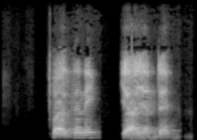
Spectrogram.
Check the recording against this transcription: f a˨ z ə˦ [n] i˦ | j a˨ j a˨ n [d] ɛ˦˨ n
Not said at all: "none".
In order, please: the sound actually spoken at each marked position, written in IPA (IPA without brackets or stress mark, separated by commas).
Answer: n, d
